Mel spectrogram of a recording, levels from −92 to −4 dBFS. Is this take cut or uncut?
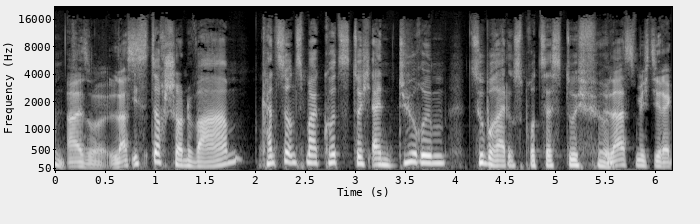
uncut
